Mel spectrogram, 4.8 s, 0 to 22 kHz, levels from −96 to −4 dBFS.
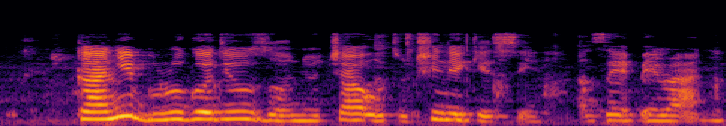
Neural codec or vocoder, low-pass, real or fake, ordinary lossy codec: codec, 16 kHz, 16 kbps, FreqCodec, larger model; 7.2 kHz; fake; Opus, 64 kbps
